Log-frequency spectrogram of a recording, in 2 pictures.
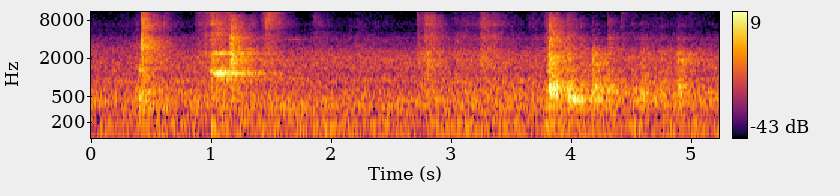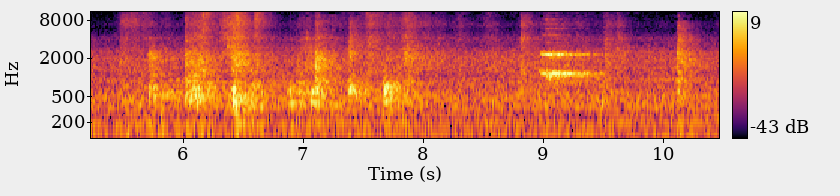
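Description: Puppies whimper and yip nearby.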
